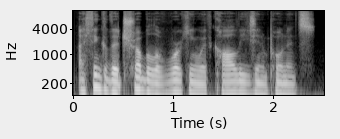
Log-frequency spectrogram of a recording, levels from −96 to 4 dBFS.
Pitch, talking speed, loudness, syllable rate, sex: 115 Hz, 265 wpm, -19 LUFS, 7.2 syllables/s, male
